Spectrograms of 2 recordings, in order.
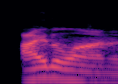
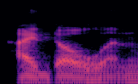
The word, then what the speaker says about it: Aidalon: It's Eidalon, and like in I think the US most people call it Eidalon, but some people say Eidolon, which I never had heard before. I was like shocked.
